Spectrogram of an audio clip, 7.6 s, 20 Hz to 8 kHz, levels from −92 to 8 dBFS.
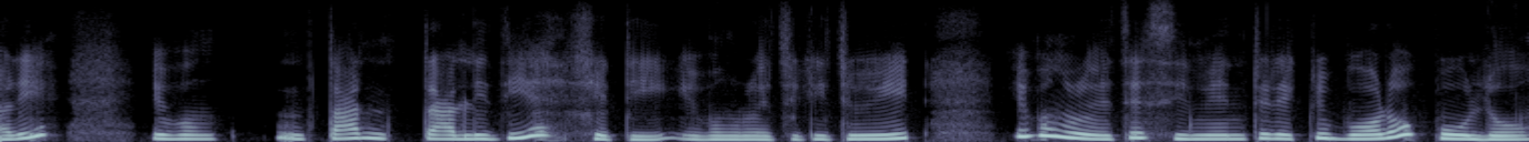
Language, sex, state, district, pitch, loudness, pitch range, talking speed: Bengali, female, West Bengal, Purulia, 225 Hz, -24 LUFS, 210-260 Hz, 155 wpm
